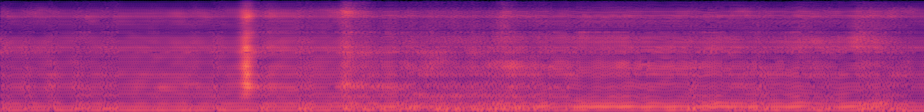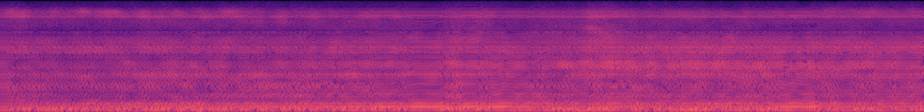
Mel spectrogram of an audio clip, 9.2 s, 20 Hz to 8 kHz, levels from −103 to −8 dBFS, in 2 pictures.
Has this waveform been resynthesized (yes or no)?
yes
